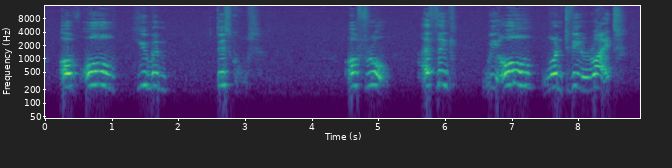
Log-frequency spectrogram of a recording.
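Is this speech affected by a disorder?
Yes: quadriplegic cerebral palsy, severe.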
